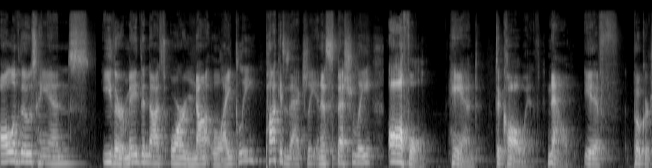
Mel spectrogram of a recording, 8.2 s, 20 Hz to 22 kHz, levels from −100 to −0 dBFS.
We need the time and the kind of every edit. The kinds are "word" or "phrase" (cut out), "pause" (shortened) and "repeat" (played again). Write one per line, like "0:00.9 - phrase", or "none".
0:01.2 - pause
0:03.5 - word
0:04.8 - pause
0:06.8 - pause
